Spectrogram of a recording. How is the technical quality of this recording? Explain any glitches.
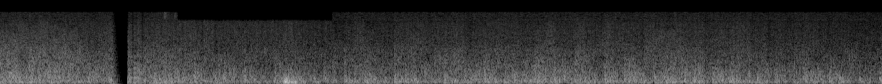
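The recording has three distinct glitches, all typical of audio sent over a live call connection.

From 1.12 to 1.43 s the speech turns choppy, with small pieces dropping out. This is repeated packet loss, the robotic-sound kind. Several packets went missing in quick succession, the longest gap about 152 ms. The receiver filled each hole by stretching the preceding sound, so roughly 61% of that stretch is synthetic continuation.

From 1.78 to 3.39 s the speech becomes muffled and watery. This is a call bitrate drop. The connection's bandwidth estimate fell, and the coarser coding points to the rate sliding from around 48 kbps to about 14 kbps, where it stayed for roughly 1.55 s. At that rate the encoder also narrowed the audio band, so the top end cuts off at 8 kHz instead of 20 kHz.

From 6.97 to 8.28 s the speech sounds rushed, though the pitch stays natural. 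This is a jitter buffer speed-up. Delayed packets piled up in the buffer, so the receiver trimmed many tiny pitch-period slices to catch up. Roughly 150 ms was removed in total, and playback ran at about 111% speed.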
